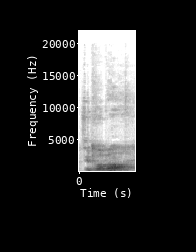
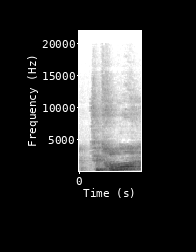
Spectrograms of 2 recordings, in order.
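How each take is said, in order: First: Quiet. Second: Much higher playful question; high teasing question. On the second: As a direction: tease them, pitched way up. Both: Real, not acted.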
